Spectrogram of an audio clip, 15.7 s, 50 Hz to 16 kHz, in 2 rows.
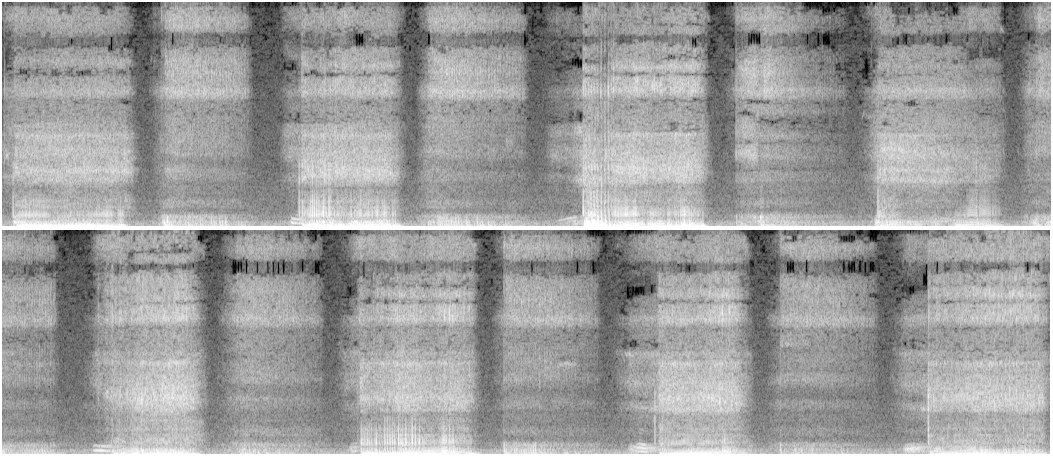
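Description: Continuous rough, fluttering snores on nearly every breath, about 14 to 15 breaths a minute, with snorting at times.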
